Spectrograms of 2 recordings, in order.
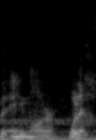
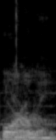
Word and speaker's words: Aurum: Over the hill, the army of Amar. How do we pronounce this? Aurum.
